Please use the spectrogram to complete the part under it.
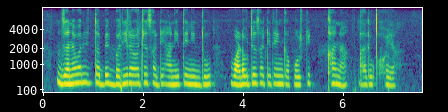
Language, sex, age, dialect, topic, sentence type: Marathi, female, 18-24, Southern Konkan, agriculture, statement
